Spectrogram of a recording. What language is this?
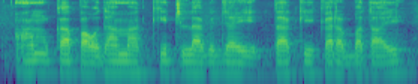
Magahi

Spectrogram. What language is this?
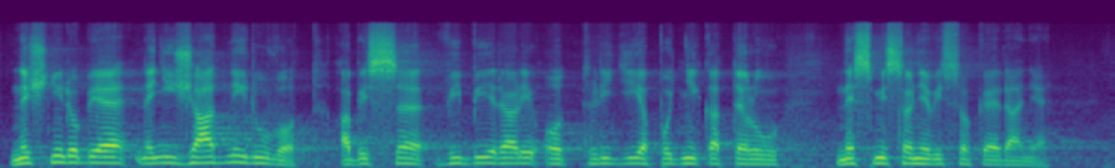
Czech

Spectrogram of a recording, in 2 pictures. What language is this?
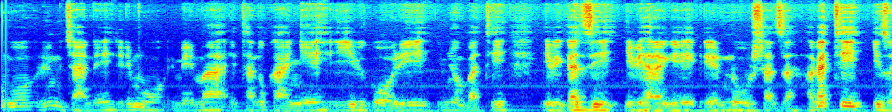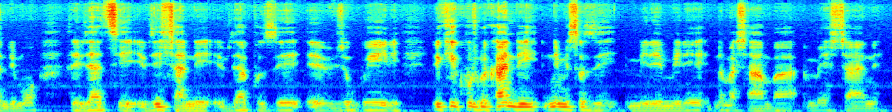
Rundi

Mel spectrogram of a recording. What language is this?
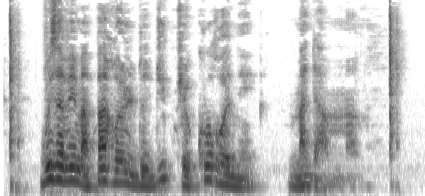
French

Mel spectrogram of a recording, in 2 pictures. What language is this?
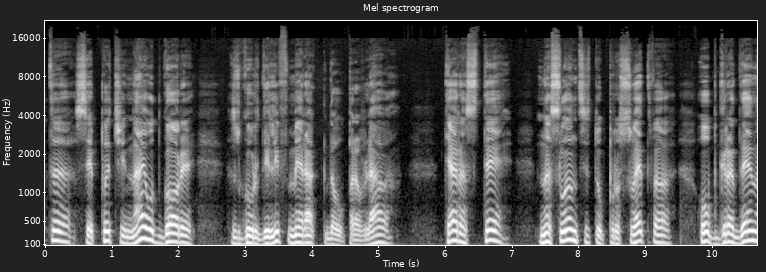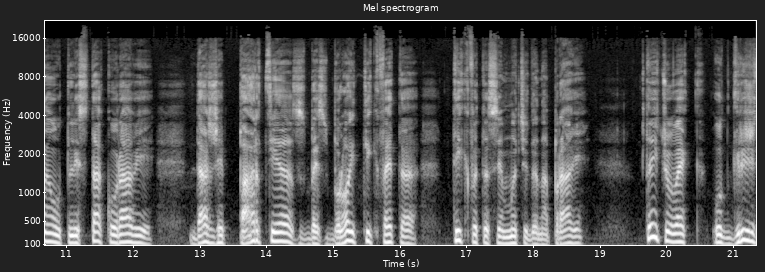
Bulgarian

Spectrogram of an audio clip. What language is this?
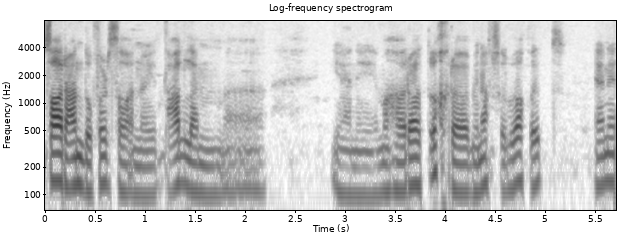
Arabic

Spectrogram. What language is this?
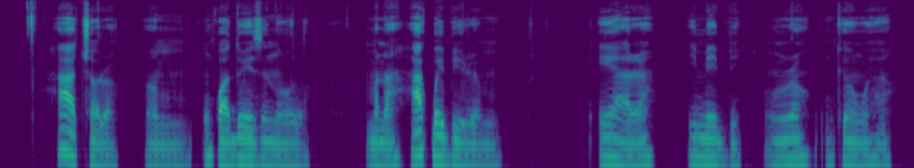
Igbo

